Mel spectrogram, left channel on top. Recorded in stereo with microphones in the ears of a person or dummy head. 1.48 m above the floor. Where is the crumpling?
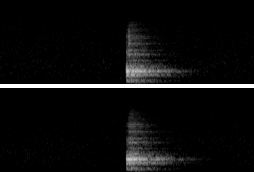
35° left (ahead or behind), 0.8 m.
